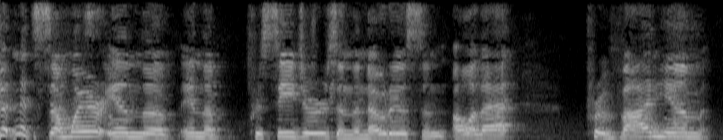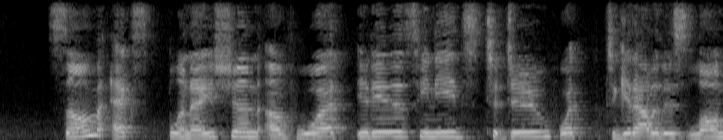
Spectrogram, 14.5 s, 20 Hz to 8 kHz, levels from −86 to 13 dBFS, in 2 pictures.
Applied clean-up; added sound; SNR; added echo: none; none; none; none.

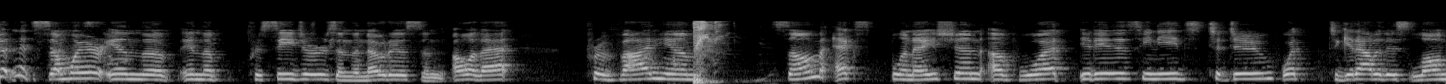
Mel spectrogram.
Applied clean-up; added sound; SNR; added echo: none; Thump, thud; 2 dB; none.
